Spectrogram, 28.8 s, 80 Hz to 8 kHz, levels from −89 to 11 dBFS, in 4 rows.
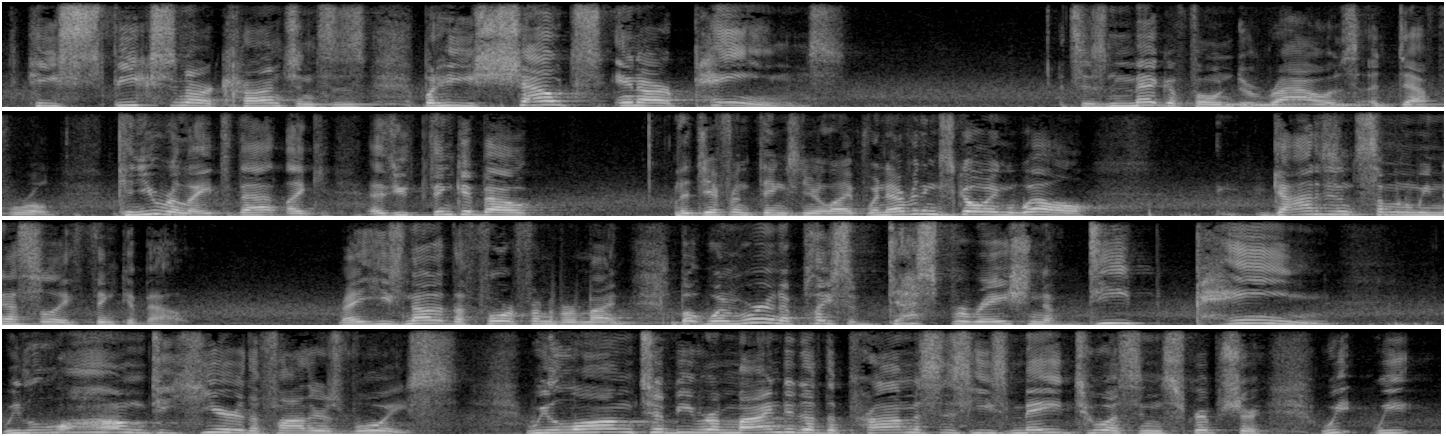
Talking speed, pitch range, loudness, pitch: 185 wpm, 170-220 Hz, -22 LUFS, 195 Hz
